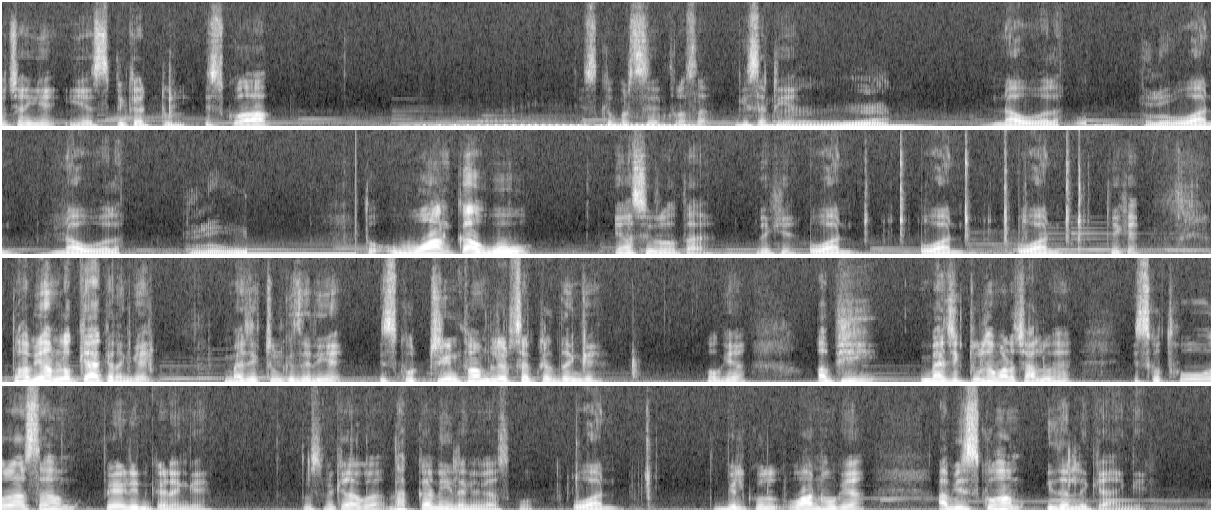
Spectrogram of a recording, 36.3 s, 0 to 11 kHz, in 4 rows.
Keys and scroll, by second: 15.1 space, 19.2 F7, 22.5 a, 31.5 space.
